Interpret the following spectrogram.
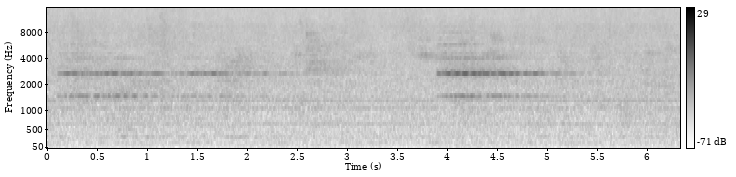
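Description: A faint high ringing tone sounds twice at the same pitch, each time fading away. The second is louder and shorter.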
